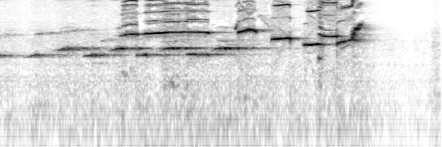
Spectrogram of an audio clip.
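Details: Oriental magpie-robin, a male Sumatran bird singing to challenge rivals: a long steady whistle gliding slightly upward, then a burst of bright, rich, varied whistled phrases with sharp slurred notes.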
